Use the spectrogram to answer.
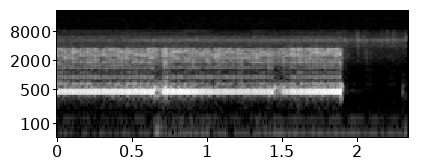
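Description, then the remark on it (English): Telephone keypad dialing tones as someone places a phone call: a loud, steady electronic beep that runs in three joined segments, with two tiny breaks, then cuts off abruptly into near silence. No one speaks. “I'm calling Ryan right now, and I know he's online because I see him”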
